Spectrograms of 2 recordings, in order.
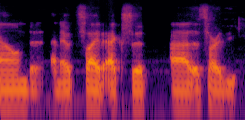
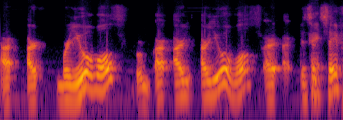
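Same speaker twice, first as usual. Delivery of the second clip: flustered, overlapping talking-sheep voices, higher pitched; 7 semitones higher, 4 dB louder than usual. Voicing sheep who all talk at once to a player: sheep all talking at once. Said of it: "all at once, they just start going".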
